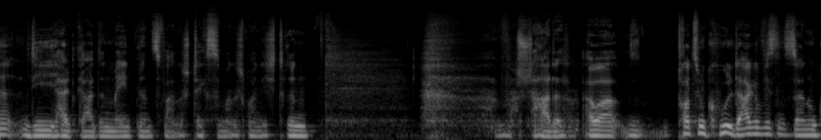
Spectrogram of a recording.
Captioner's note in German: seufzt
